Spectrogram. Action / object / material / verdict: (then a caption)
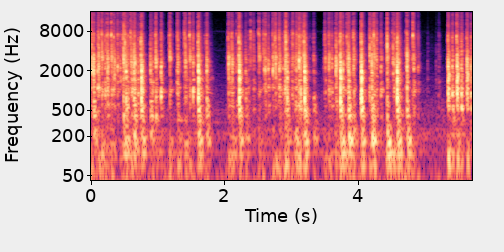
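tap / mechanical keyboard with plastic keycaps / plastic / none. Fingertips type fast on a black Razer BlackWidow mechanical keyboard with plastic keycaps on clicky green switches. The result is a rapid stream of bright, sharp clicks with almost no ring, broken by two brief pauses.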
